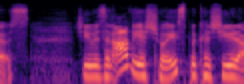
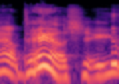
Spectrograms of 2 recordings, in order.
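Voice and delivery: very loud put-on Southern accent; 2 semitones higher, 8 dB louder than usual. Retelling what the town thought of an elderly woman, in a put-on southern accent. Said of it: "I love how we put on our southern voices".

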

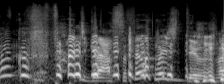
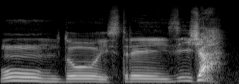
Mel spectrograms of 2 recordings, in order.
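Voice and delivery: put-on deep voice, much lower and quieter; 12 semitones lower, 7 dB quieter than usual. On a game stream, counting down to act out the emotion Tan explained, deepened put-on voice. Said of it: "Não precisava também engrossar a voz".

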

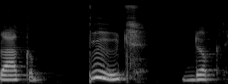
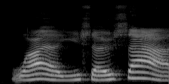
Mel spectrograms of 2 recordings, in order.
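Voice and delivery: ordinary delivery

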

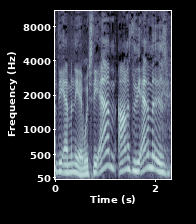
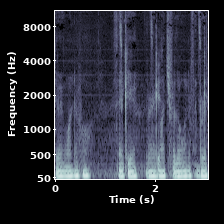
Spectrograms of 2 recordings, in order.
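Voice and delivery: put-on public radio host voice, much lower; 8 semitones lower than usual. Playing a mock radio interview, answering the greeting in a public radio host voice. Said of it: "I totally feel like I'm on public radio right now".

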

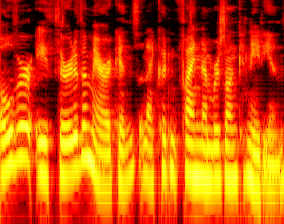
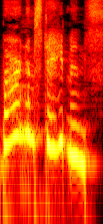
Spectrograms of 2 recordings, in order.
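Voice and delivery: very high-pitched screaming; 11 semitones higher than usual. Retelling how Ashwin yelled at the TV during MasterChef, imitating Ashwin screaming. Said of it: "Ashwin just started screaming".

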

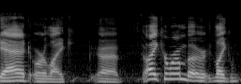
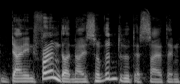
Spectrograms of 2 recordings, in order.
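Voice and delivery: odd put-on German narrator voice, lower; 2 semitones lower than usual. Imitating how german dubs read on-screen church sign gags, weird german narrator voice. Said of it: "say it in this weird narrator voice".

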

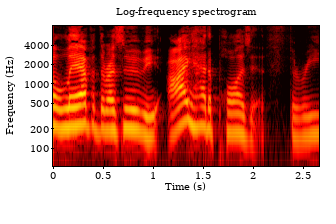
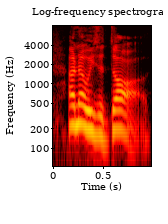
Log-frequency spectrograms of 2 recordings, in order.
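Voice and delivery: plain

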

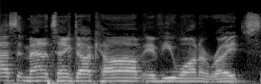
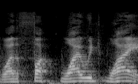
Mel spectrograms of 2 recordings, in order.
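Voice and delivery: ordinary talk

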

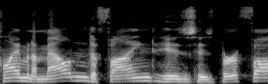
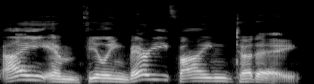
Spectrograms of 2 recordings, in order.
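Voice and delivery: very slow, mechanical robot voice. Telling the other speaker how they answered a question: imitating a robot voice. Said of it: "you were like".

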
